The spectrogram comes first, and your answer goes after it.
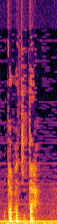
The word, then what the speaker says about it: capacità: And that makes the pronunciation of that a like a capacità, libertà. Okay, it's like a clipped short vowel sound.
